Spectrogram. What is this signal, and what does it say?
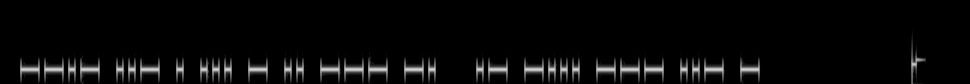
Morse code, heard as a keyed tone, about 19 wpm, 700 Hz. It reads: QUESTION ABOUT
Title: Sets of 6 Words - 20wpm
